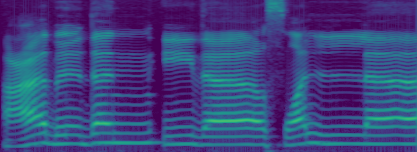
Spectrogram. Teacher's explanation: अब्दन इज़ा, हमजा आ गया तो हमने गुन्ना नहीं किया। · सल्ला में साद को मोटा पढ़ेंगे, लेकिन उसके बाद वाला लाम मोटा नहीं होना चाहिए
